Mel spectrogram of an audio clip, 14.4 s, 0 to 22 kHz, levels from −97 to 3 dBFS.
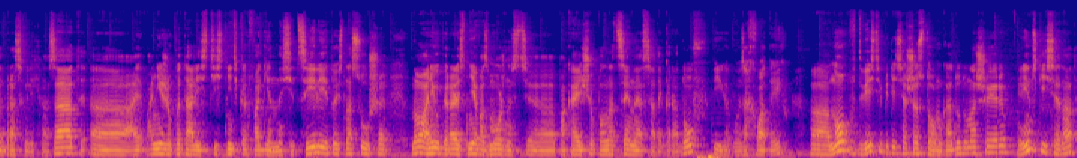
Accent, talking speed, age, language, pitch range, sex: native, 150 wpm, 20-39, Russian, 110-140 Hz, male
